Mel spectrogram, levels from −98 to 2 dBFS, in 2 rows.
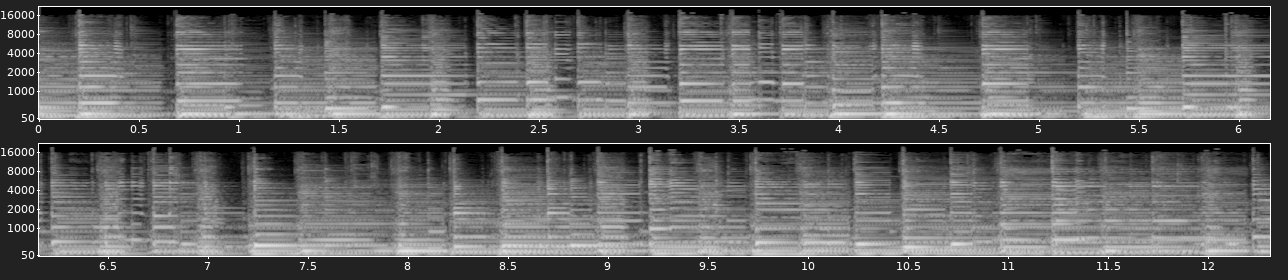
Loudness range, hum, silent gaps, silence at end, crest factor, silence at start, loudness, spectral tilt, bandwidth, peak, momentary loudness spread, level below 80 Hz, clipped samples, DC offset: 1 LU; none; none; 0 s; 18 dB; 0 s; -19 LUFS; -5.5 dB/octave; 18.5 kHz; -2 dBFS; 5 LU; -56 dBFS; under 0.1%; under 0.1%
